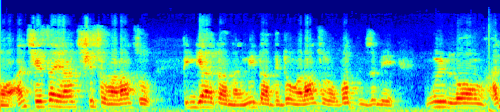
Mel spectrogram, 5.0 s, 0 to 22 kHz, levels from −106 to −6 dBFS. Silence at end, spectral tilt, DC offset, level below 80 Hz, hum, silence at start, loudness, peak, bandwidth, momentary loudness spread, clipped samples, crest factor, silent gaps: 0 s; -4 dB/octave; under 0.1%; -52 dBFS; none; 0 s; -22 LUFS; -6 dBFS; 12 kHz; 10 LU; under 0.1%; 16 dB; none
